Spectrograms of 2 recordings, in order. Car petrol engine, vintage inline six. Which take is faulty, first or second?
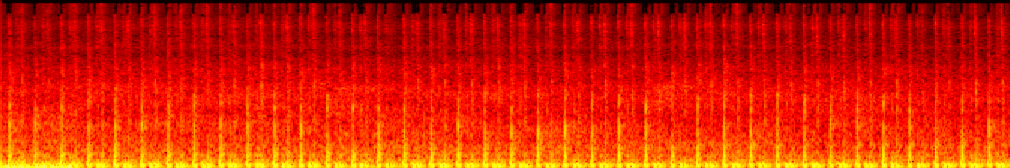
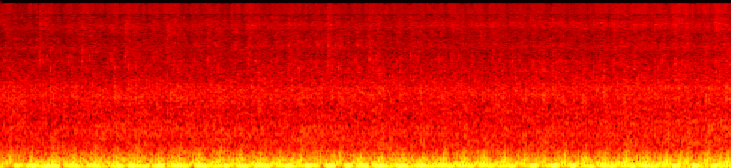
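first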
